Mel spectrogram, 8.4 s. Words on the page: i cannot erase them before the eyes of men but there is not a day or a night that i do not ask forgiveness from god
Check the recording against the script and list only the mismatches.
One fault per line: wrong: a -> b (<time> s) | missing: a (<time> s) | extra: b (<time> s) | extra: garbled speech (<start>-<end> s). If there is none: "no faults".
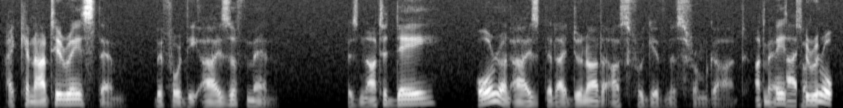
missing: but there (2.8 s)
wrong: night -> eyes (5.1 s)
extra: garbled speech (7.5-8.3 s)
